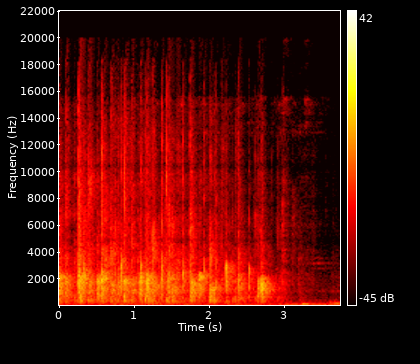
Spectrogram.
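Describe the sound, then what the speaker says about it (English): Audience members at a Toastmasters club meeting give a round of applause, the clapping fairly close and irregular before tapering off near the end. "Let's give him a special round of applause for that."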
